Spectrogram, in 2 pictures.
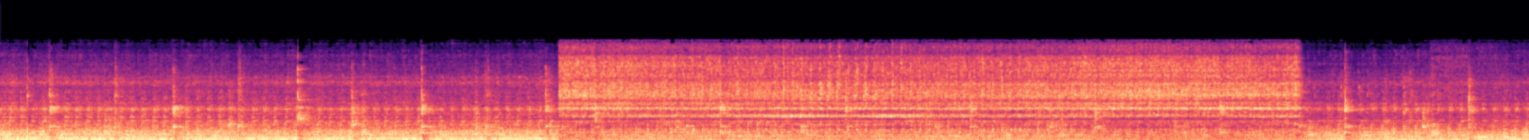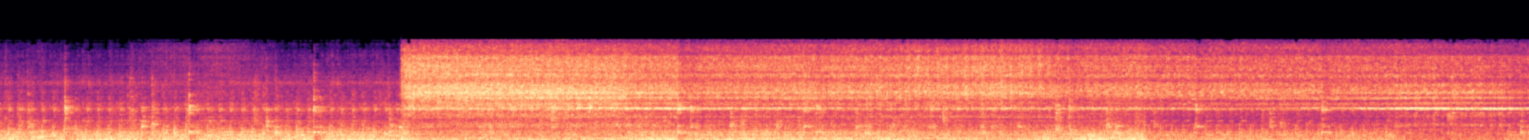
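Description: A metal pan spinning on a lathe while a hand-held cutting tool is pressed against it, a continuous scraping and shaving of metal as curls of swarf come off. The tone and level shift abruptly several times.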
